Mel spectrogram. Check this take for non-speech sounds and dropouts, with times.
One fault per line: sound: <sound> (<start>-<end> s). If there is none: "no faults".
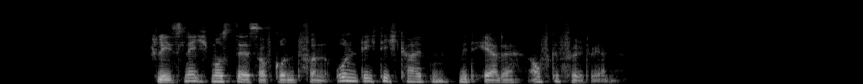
no faults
